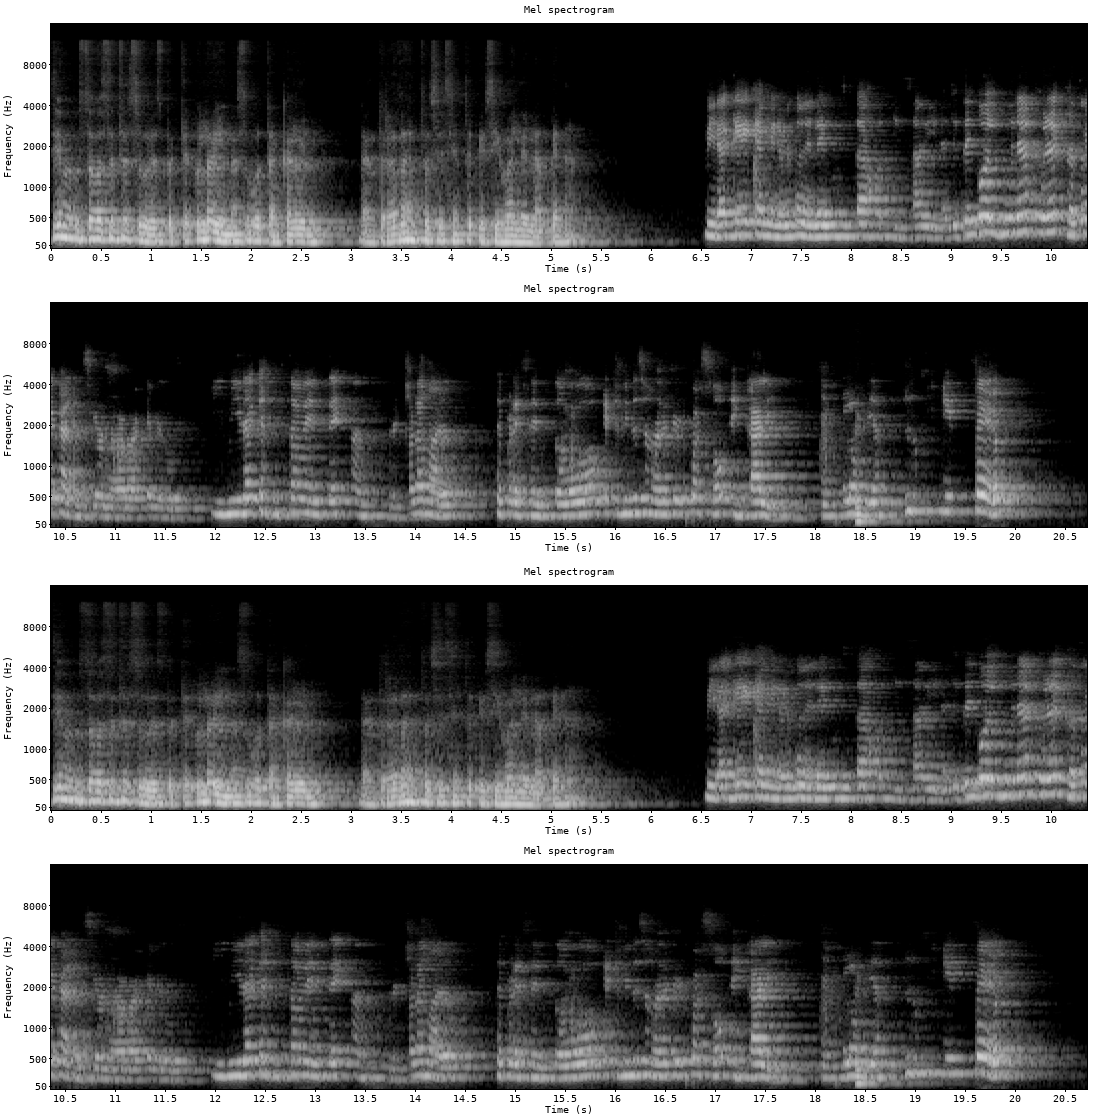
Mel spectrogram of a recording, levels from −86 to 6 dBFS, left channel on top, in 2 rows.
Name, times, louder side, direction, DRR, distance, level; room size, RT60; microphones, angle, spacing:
voice 1, 0.0-2.7 3.1-5.2 18.4-18.5, left 2 dB, 30° left, 5 dB, 0.3 m, -16 dB
voice 2, 6.5-11.6 12.0-14.4 14.8-17.7 18.1-19.8, left 2 dB, 65° left, 5 dB, 0.9 m, -23 dB
9.7 x 3.4 x 5.0 m, 1.1 s
head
